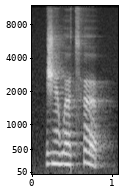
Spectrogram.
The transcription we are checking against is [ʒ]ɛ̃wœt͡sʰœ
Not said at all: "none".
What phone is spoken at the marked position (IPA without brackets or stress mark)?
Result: ʒ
